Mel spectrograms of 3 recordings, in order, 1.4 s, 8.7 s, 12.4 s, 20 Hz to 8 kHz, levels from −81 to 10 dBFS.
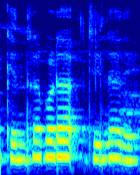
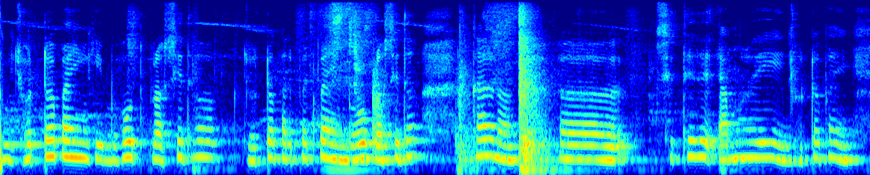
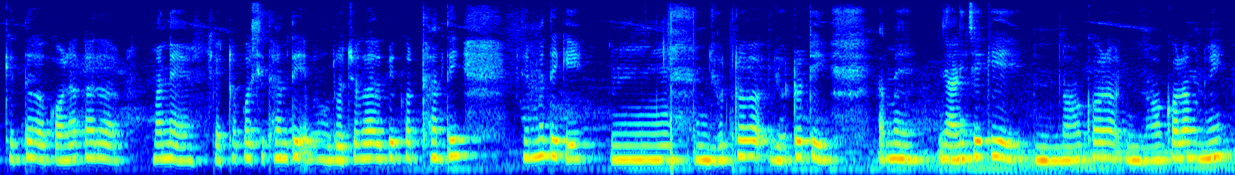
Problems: constant background noise, continuous background conversations, low volume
